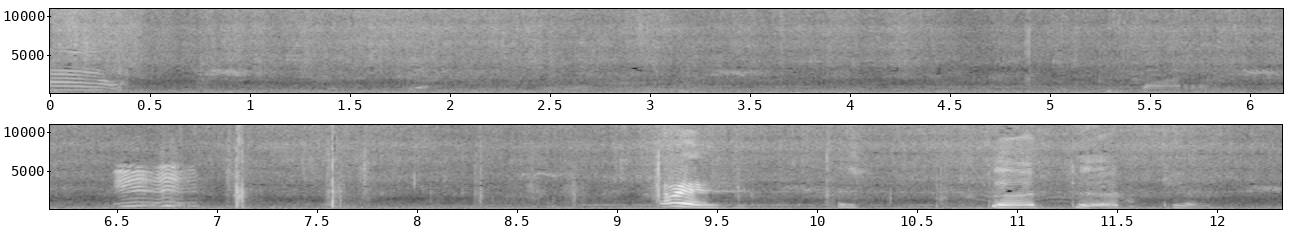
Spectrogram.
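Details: Domestic cat meowing while separated from its owner: quiet scattered sounds at first, then a few loud, bending, harmonic meows near the end, with human speech alongside and a steady low hum underneath.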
